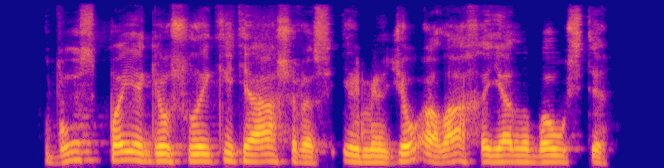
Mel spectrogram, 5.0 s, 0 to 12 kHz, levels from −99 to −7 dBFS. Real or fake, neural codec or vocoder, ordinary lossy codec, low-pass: fake; codec, 44.1 kHz, 7.8 kbps, Pupu-Codec; MP3, 96 kbps; 10.8 kHz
